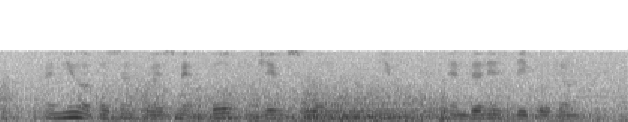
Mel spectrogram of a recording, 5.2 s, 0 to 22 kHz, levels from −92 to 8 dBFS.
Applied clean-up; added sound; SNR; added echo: none; Rain / Thunderstorm; 2 dB; reverberation time 0.2 s.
